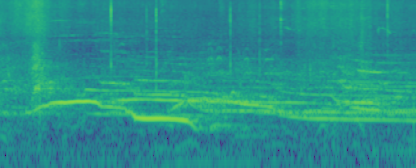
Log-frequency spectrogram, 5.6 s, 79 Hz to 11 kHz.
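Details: Gray wolf howl at a Colorado wildlife center during a full moon feeding, November 2013; one voice rises and holds a clear tone, then drops to a lower steady note while other wolves howl softly behind.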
